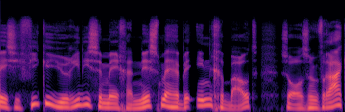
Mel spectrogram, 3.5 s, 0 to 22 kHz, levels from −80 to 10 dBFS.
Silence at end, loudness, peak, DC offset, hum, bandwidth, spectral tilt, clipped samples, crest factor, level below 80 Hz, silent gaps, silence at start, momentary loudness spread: 0.05 s; -24 LUFS; -4 dBFS; under 0.1%; none; 13 kHz; -5.5 dB/octave; under 0.1%; 20 dB; -50 dBFS; none; 0 s; 8 LU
